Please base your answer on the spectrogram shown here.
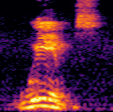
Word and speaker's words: Wemyss: If you feel moved to toast them, remember it's pronounced Wemyss.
